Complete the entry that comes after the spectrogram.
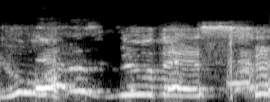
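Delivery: high, laughing mock panic; laughing disbelief. Young parent laughing at their own nerve, high and giddy. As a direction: squeal it out through a laugh. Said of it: "it's like".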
